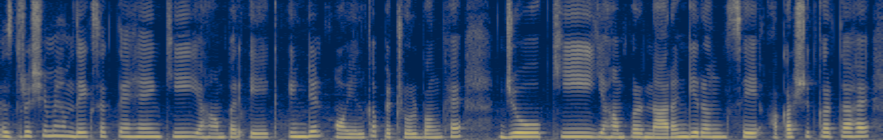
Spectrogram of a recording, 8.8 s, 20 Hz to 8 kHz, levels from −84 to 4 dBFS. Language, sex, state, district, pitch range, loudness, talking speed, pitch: Hindi, female, Andhra Pradesh, Guntur, 215-245 Hz, -24 LUFS, 185 wpm, 230 Hz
